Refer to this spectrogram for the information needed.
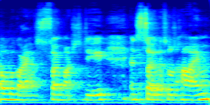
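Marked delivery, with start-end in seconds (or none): none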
